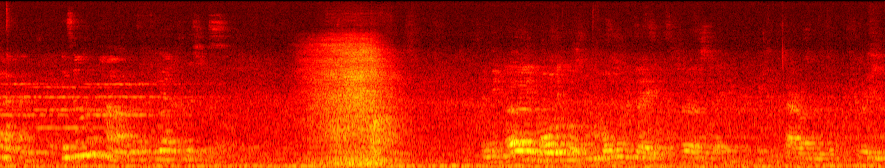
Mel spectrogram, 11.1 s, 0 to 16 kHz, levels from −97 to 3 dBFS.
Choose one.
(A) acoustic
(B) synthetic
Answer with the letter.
A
